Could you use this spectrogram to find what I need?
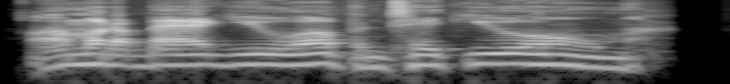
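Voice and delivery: guttural, throaty creature voice from the gut. A restrained captive, asked a question, answers his questioner in a guttural voice. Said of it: "he will respond in a guttural voice".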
